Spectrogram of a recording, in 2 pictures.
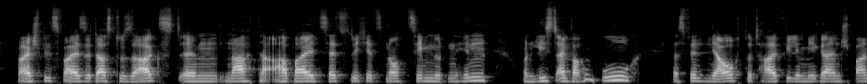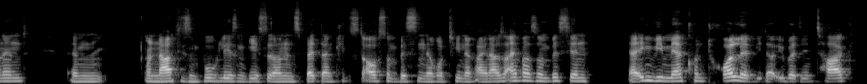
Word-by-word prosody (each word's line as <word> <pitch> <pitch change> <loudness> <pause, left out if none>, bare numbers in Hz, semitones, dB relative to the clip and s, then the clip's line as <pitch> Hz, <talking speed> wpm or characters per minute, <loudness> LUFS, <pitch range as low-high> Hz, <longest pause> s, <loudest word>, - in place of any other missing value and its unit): beispielsweise, 140 0 +2
dass 145 0 +4
du 140 - -8
sagst, 145 +3 +3
ähm, 135 0 0
nach 140 +2 +5
der - - -1
Arbeit 140 +1 +4
setzt 145 0 -3
du - - -5
dich 145 - -6
jetzt 145 -1 -6
noch 140 0 0
10 145 0 -3
Minuten 140 -1 -6
hin 170 +4 -3 0.3
und 135 - -6
liest 155 +2 -1
einfach 150 -2 +2
'n 215 -3 -5
Buch, 185 +2 0 0.3
das 130 0 -7
finden 150 -2 -5
ja 125 - +5
auch 150 +2 +4
total 140 -3 0
viele 140 0 -6
mega 140 +1 0
entspannend, 145 +3 -4 0.4
ähm, 135 0 -5 0.4
und 140 -1 -1
nach 135 +1 +7
diesem 135 -5 -8
Buchlesen 145 -2 -4
gehst 140 +2 -6
du - - 0
dann 135 0 0
ins 130 -1 -6
Bett, 140 +1 +1
dann 135 -1 0
kriegst 150 +3 -15
du - - -3
auch 145 - +2
so 150 - -6
'n 135 - -12
bisschen 135 +1 -4
'ne 130 - -2
Routine 130 +1 -5
rein. 135 0 0
Also, 135 +2 +1
einfach 170 +1 +2
so 165 - -2
'n 150 - -6
bisschen, 160 -1 -2 0.4
ja, - - +4
irgendwie 175 -1 +1
mehr 155 +1 +3
Kontrolle 160 0 +2
wieder 140 - -4
über 145 -1 -3
den 140 0 -13
Tag, 145 +1 +2
145 Hz, 215 wpm, -23 LUFS, 135-150 Hz, 0.4 s, nach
